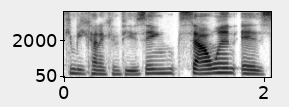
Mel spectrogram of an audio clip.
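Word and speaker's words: Samhain: Saints Day came before Salin which by the way this can be kind of confusing salwan is spelled like Sam hame s-a-m-h-a-i-n but it's pronounced salmon this is how Celtic language works it really we don't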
